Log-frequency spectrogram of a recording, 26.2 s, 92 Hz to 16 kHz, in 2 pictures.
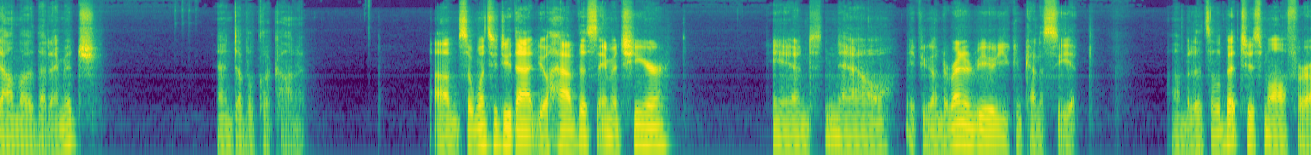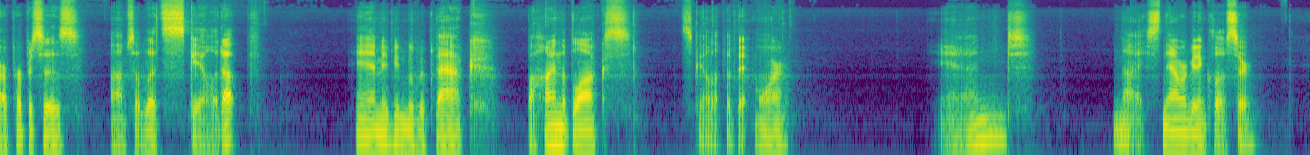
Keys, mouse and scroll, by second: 3.2-3.7 middle drag, 4.7-5.1 middle drag, 5.5 click, 5.9 click, 6.4-8.6 middle drag, 8.8 z, 11.4 z, 12.2-13.5 middle drag, 14.1 middle click, 14.5 s, 15.7 click, 16.1-16.6 middle drag, 16.9 g, 17.1 x, 17.4 y, 18.4 click, 18.8-19.2 middle drag, 19.4 s, 20.1 click, 20.3 g, 20.9 click, 20.9 z, 21.2-22.1 middle drag, 22.2 z, 23.7 KP_0, 24.9-25.6 scroll down 6, 26.0 z.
